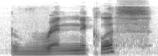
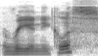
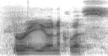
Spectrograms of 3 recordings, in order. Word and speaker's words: Reuniclus: I see Alex you were complaining about Paul pronunciation and I think you called it Nicholas instead of Rhea necklace which is the correct pronunciation reuniclus and I'm very disappointed in you does anyone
